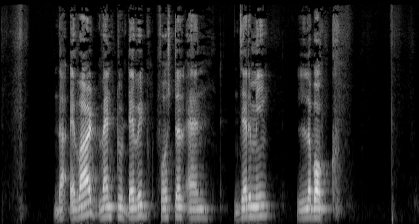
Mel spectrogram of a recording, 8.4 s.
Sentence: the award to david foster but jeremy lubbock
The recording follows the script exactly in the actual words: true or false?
false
